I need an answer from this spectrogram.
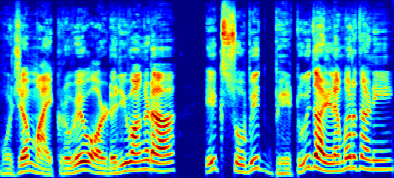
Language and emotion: Goan Konkani, surprised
